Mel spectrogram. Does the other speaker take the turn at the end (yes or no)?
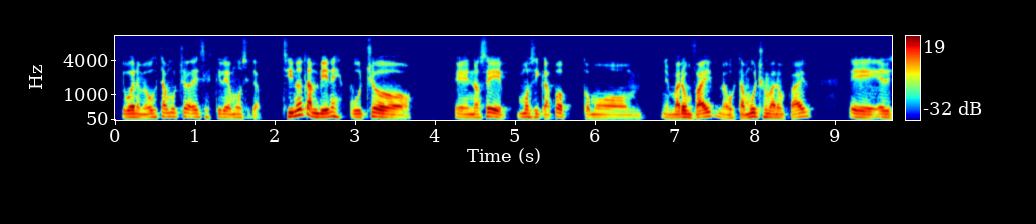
no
